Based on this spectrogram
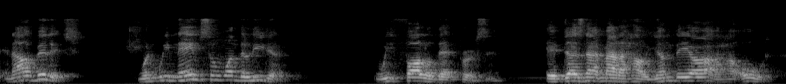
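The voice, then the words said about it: Put-on Ghanaian villager accent. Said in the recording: “Notice my accent too. I don't know why I went straight to it. ... In our village, the story wouldn't be the story without the accent.”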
